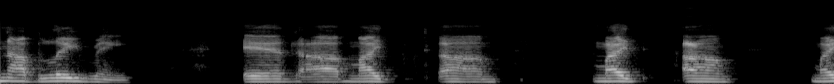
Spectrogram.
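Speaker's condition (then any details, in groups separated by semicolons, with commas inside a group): Spinocerebellar ataxia type 14, SCA14; speech affected, may be hard to understand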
